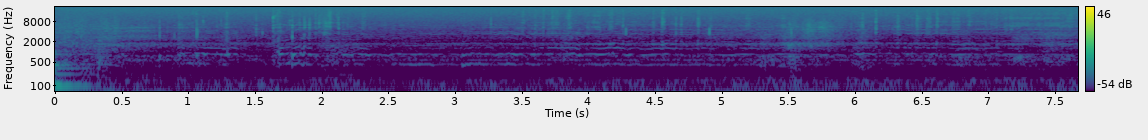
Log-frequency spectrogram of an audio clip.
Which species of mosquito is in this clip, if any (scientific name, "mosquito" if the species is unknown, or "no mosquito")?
Anopheles arabiensis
